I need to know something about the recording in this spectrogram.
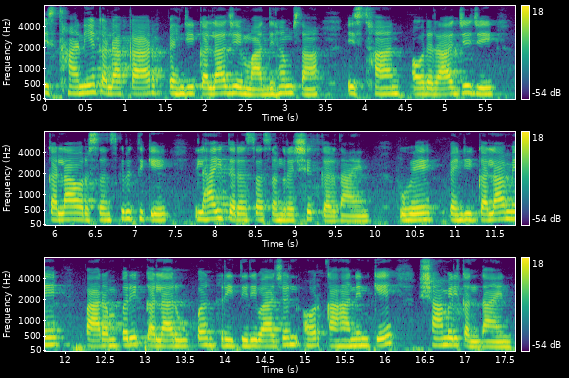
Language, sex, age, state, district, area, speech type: Sindhi, female, 45-60, Uttar Pradesh, Lucknow, rural, spontaneous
